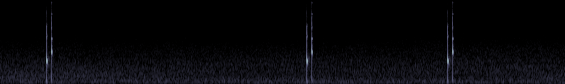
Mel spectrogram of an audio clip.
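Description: A game menu gives short double clicks as it is tapped.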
